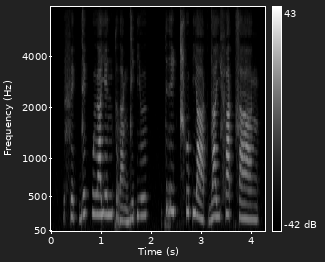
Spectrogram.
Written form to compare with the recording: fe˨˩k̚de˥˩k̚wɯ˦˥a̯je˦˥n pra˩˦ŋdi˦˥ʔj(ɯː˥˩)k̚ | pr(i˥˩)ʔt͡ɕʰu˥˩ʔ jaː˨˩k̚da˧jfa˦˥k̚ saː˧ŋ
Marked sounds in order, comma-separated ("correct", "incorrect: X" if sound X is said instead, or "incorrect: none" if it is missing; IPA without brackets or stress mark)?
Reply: incorrect: ɯ˥˩, correct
